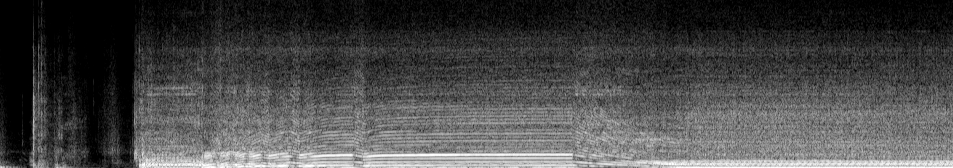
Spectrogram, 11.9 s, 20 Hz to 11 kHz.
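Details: Zomax 5020 two-stroke chainsaw, carburetor cleaned but still stalling; fires, revs up unevenly and surges, then sags back to a rough struggling idle, before mixture screw adjustment.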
